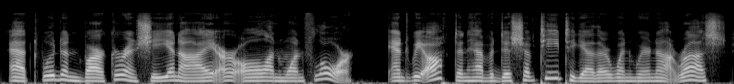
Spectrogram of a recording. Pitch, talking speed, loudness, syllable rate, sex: 170 Hz, 210 wpm, -18 LUFS, 5.0 syllables/s, female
